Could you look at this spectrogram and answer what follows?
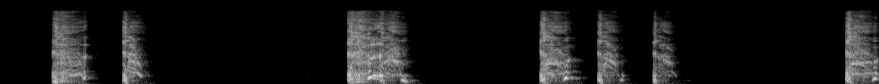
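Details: Morning coughing attributed to allergies: seven short, harsh cough bursts in small clusters separated by silence.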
